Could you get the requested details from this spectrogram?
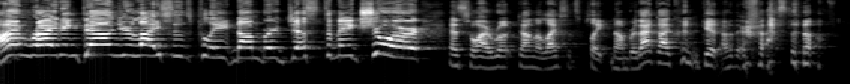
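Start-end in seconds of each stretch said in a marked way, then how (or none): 0.0-4.2 shrill, very loud, high-pitched yell. Re-enacting yelling at people getting into their car, retelling a yell. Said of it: "and I yelled".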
